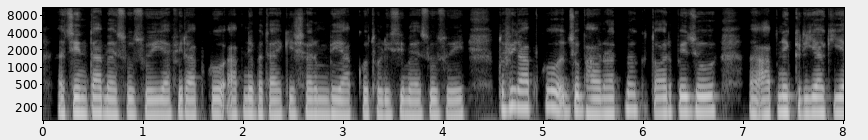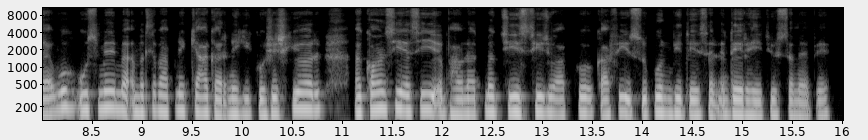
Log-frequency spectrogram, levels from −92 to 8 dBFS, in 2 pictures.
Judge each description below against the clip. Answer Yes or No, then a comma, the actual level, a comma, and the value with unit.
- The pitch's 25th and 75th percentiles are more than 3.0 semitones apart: No, average, 2.7 semitones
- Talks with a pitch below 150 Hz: Yes, medium, 140 Hz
